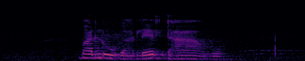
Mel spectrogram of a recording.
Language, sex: Xhosa, female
